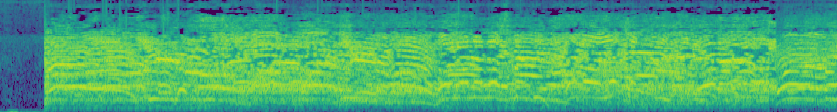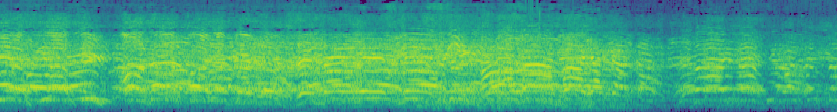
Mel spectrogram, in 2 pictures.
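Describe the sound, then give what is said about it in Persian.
Crowd chanting at a street protest in Zahedan, Iran: many voices shout slogans together in a loud, steady rhythmic chorus that carries almost unbroken for about sixteen seconds before tapering briefly at the end. “یک بار صدای اعتراضهای امروز رو از زاهدان بشنویم و بعد بریم به مراسم چهلم. صدا اگر الان آماده پخش هست رو بشنویم.”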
